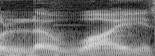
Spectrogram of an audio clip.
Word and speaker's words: Y: Di Yves Saint Laurent non consiglio l'Y o il Y se lo si vuole pronunciare in inglese, in particolare la versione Eau de Toilette e la versione Y Live.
